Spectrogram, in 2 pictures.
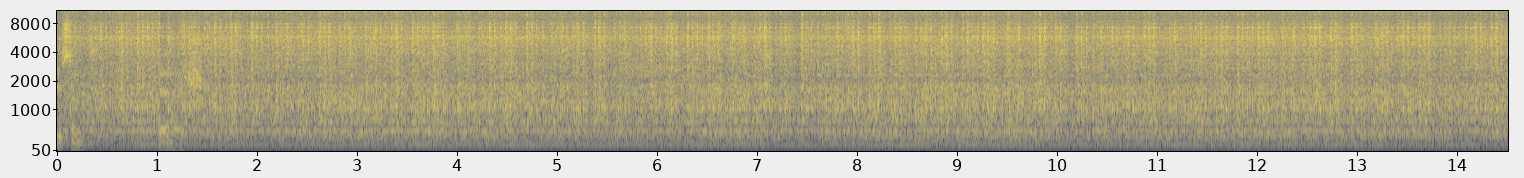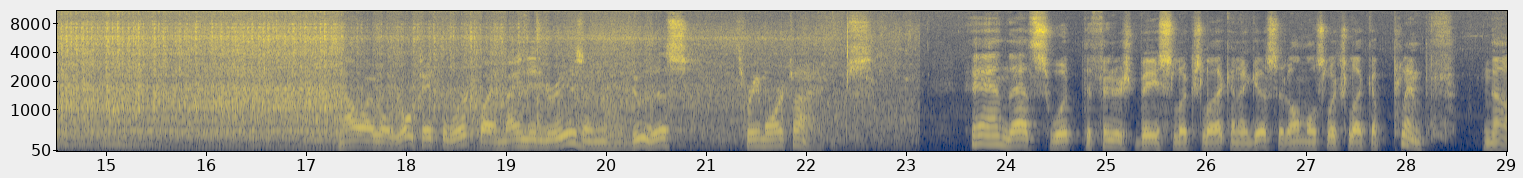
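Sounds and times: cutter hissing and rasping: 0.0s - 23.2s
milling machine hum: 0.0s - 23.2s.

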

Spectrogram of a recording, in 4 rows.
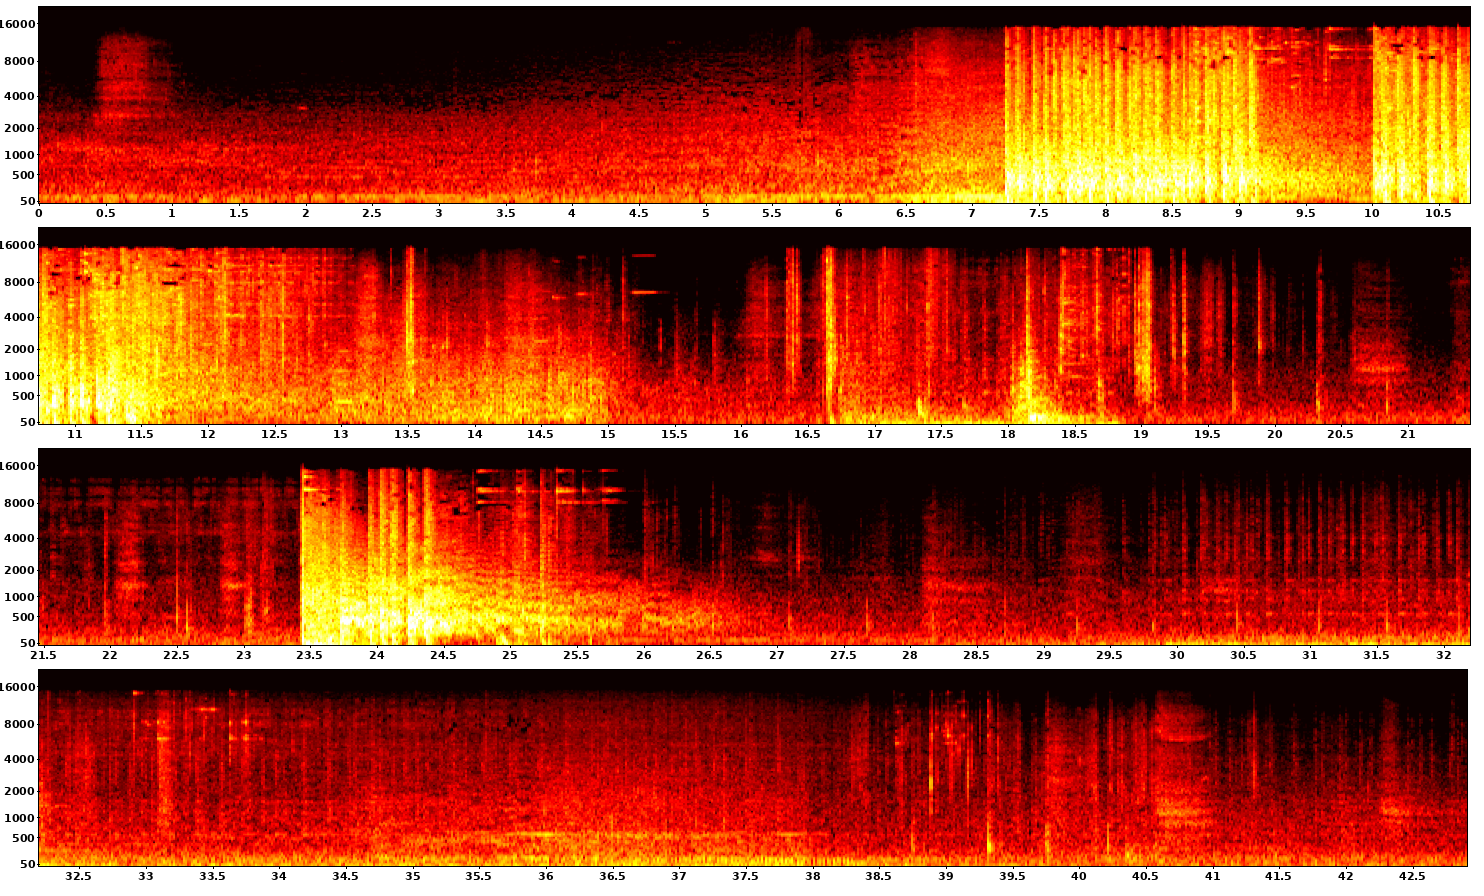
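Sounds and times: submachine gun automatic bursts: 7.2s - 11.9s, 23.4s - 26.4s.

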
